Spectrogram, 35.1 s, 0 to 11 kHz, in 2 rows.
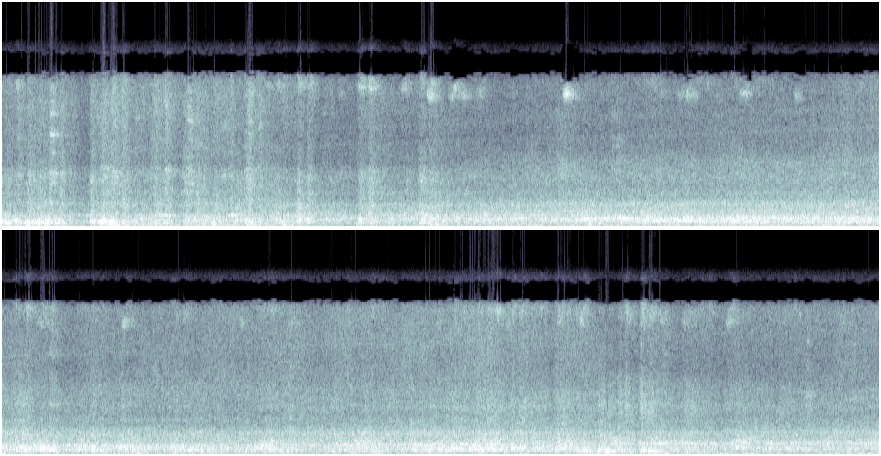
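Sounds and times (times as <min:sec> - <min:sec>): train wheels roaring on rails: 0:00.0 - 0:35.0.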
